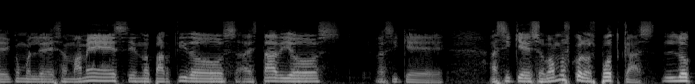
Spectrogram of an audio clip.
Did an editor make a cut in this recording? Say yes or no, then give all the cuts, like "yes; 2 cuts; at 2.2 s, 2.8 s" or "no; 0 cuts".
no; 0 cuts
